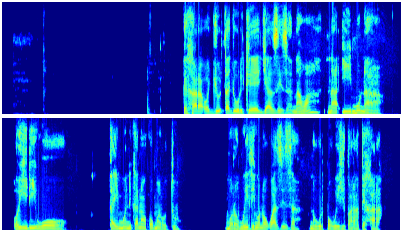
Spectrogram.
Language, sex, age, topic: Oshiwambo, male, 25-35, agriculture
